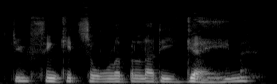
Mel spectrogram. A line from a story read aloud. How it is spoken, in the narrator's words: Death growled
